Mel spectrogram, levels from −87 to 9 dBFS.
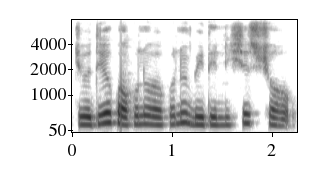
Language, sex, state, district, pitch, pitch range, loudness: Bengali, female, West Bengal, North 24 Parganas, 215 Hz, 205-245 Hz, -18 LUFS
